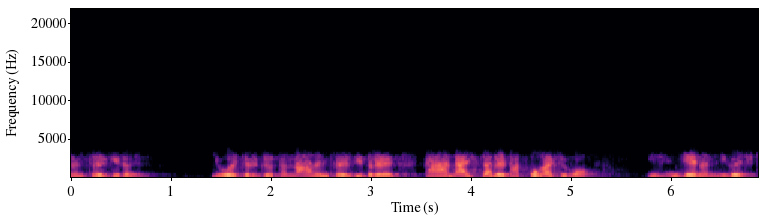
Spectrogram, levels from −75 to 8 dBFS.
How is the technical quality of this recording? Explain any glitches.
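The quality is poor throughout: the speech sounds buzzy, thin and synthetic, like a weak mobile call, because of an AMR narrowband mobile codec. The voice is confined to a telephone band of roughly 200 Hz to 3.4 kHz, with nothing above 3.7 kHz. The codec rebuilds speech from a vocal-tract model excited by a few pulses every 5 ms. The heavy damage heard here fits its lowest 4.75 kbps mode, where too few bits leave that coarse, robotic texture.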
